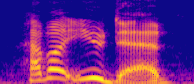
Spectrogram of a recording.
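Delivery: put-on high-pitched boyish question to his father; eager youth. A narrator's reading. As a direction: pitch it well up like a youth asking Dad. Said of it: "agreed the youth".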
